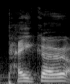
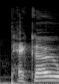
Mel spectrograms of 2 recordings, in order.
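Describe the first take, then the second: First: "Peko" said as PAY-koh; long-a pronunciation. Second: "Peko" said as PECK-oh; short-e pronunciation. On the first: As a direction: say "Peko" with a first syllable like pay. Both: Shown as a demonstration. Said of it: "don't know quite how you pronounce it".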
